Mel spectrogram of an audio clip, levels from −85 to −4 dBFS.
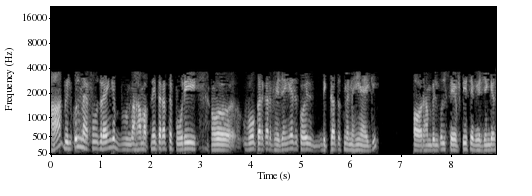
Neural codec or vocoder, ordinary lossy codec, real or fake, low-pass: none; MP3, 16 kbps; real; 3.6 kHz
